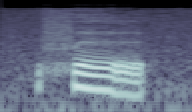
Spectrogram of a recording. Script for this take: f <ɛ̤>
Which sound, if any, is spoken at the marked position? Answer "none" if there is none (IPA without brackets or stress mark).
ɛ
